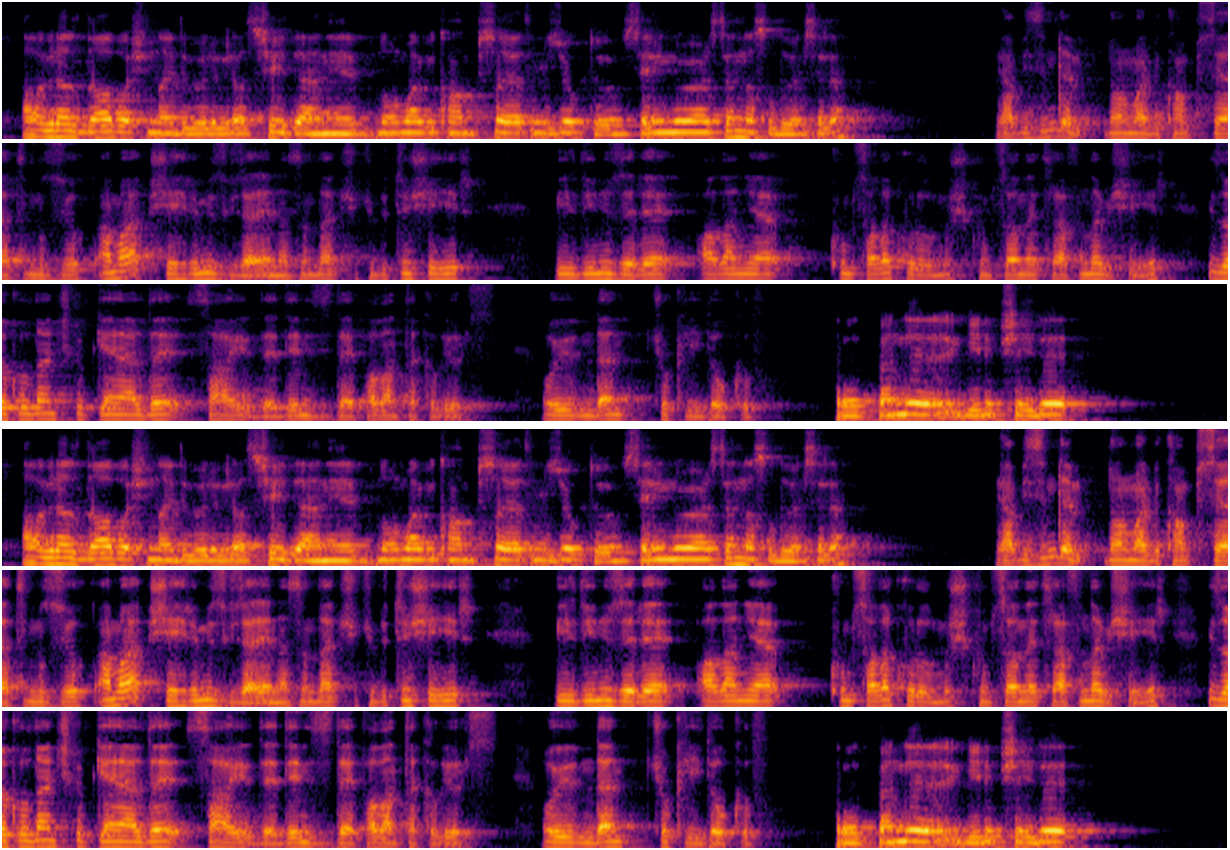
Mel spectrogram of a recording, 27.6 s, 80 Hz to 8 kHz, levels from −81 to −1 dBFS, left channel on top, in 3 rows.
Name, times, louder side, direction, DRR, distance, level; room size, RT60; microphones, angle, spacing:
voice 1, 0.2-6.4 24.6-26.4, equal, 15° right, 1.3 m, -18 dB
voice 2, 7.5-12.7 13.3-15.1 15.4-17.9 18.2-22.0 22.4-24.1, right 4 dB, 80° right, 0.8 m, -24 dB
29.0 x 21.5 x 5.3 m
head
